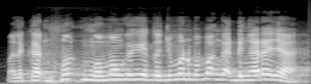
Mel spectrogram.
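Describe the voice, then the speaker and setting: A man's voice: sits high, little pitch movement, very fast, lo-fi sound. A male preacher giving a mosque sermon, often putting questions to the congregation. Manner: keeps asking the congregation questions. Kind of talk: mosque sermon, Islamic study class. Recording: long reverb of a mosque hall.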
